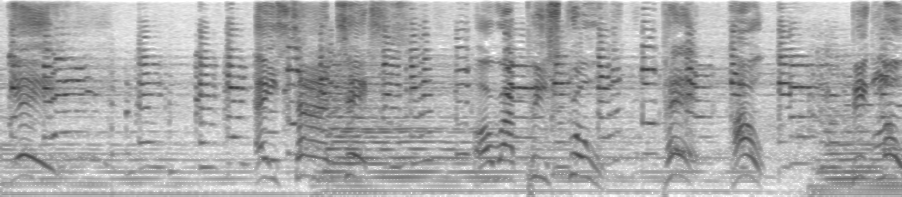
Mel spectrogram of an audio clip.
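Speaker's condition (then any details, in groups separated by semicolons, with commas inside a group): No condition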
